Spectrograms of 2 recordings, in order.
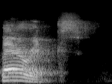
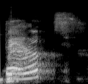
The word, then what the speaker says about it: barracks: These are barracks. Bear. It sounds like a bear. It's an E pronunciation. ER pronunciation. Barracks.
